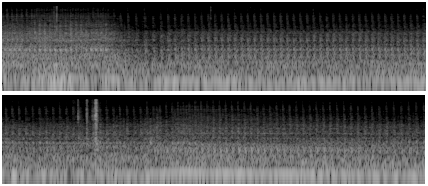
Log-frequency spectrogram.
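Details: Toyota Camry petrol engine with a heavy, rapid, dull, booming low knock tied to engine speed; suspected rod knock, not confirmed.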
